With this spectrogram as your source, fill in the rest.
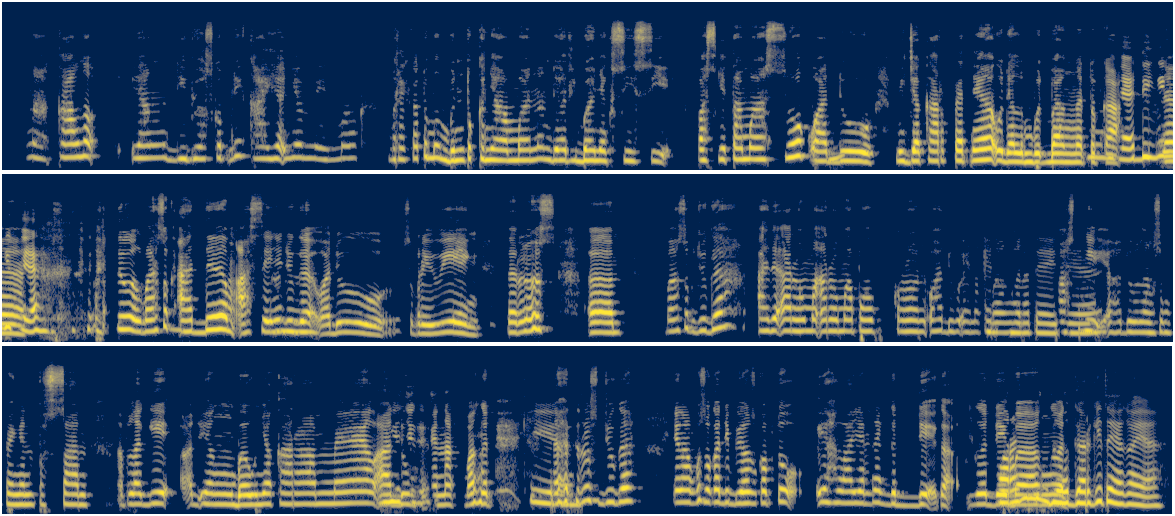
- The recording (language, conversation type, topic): Indonesian, podcast, Bagaimana pengalaman menonton di bioskop dibandingkan menonton di rumah lewat layanan streaming?
- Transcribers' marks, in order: chuckle; other background noise; in English: "popcron"; laughing while speaking: "Nah"; chuckle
